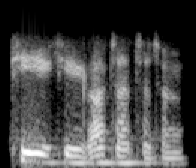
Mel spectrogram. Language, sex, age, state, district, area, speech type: Kashmiri, male, 18-30, Jammu and Kashmir, Baramulla, rural, conversation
